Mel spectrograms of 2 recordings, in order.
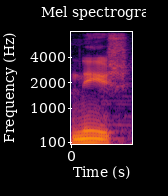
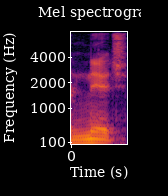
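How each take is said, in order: First: It is said with the French-style pronunciation. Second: It is said with the American pronunciation. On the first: "instead of niche" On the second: "American English is ... saying"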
